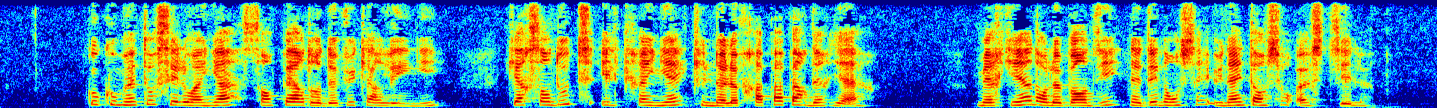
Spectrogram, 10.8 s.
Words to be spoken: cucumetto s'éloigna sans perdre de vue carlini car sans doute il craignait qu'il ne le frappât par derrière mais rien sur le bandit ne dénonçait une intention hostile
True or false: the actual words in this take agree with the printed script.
false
